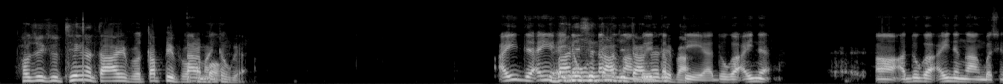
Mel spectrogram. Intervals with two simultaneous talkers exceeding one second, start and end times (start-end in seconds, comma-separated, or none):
5.5-6.9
